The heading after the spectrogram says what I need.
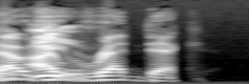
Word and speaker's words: Redick: people spell it with, they misspell it and spell it with 2 That would be D's. Red Dick.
